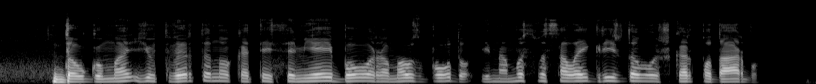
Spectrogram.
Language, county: Lithuanian, Alytus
